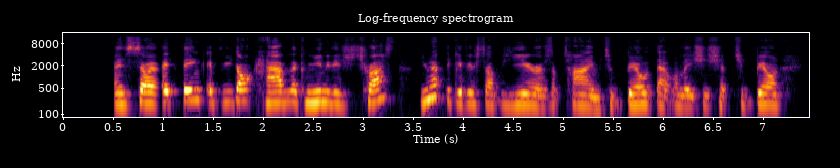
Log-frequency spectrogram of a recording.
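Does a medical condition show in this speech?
Yes: deaf; uses own voice, difficulty pronouncing unfamiliar names.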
